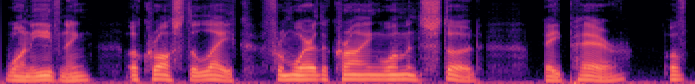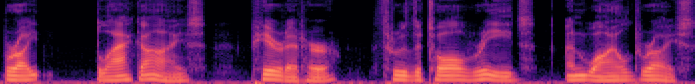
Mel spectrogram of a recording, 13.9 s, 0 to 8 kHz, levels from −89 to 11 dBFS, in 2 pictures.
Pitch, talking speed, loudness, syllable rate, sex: 100 Hz, 115 wpm, -18 LUFS, 3.2 syllables/s, male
